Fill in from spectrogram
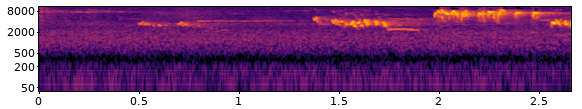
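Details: European robin singing in the Netherlands: thin, high warbled notes that start softly, then a brighter tumbling phrase of sliding whistles, ending in a burst of very high, sparkling trills.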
